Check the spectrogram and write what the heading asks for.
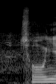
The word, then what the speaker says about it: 종: 발음을 중이 아닙니다 이렇게 하면 안 돼요. 종이 아닙니다 그래야지 중이 아닙니다 그러면 안 됩니다.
